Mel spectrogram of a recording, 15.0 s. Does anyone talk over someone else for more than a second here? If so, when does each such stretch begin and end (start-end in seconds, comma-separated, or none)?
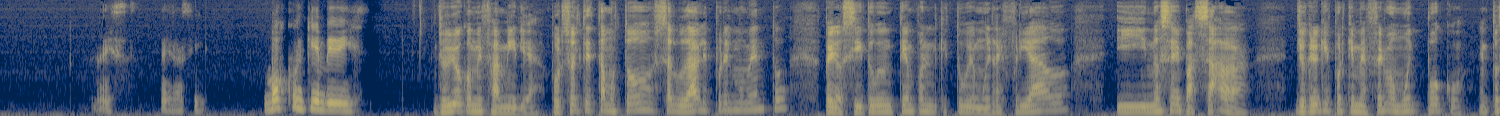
none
